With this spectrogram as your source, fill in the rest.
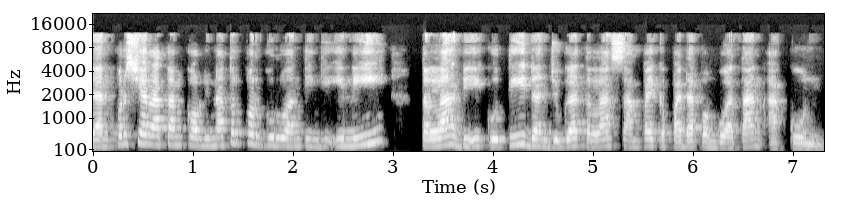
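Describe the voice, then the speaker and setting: A woman of medium pitch speaks at a moderate pace with lively intonation and hardly any pauses. The background is quiet. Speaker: university administrator. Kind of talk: presentation. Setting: video call. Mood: polite, formal. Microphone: video call.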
